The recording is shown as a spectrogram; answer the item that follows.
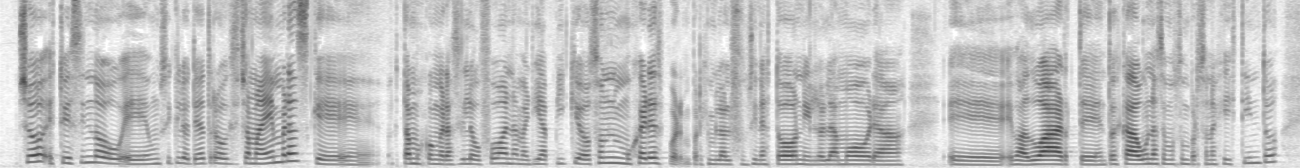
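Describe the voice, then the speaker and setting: With a Rioplatense accent, a woman talks at a moderate pace in a fairly high voice with ordinary pitch variation. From Argentina. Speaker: actress. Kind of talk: casual chat. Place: studio. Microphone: headset.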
